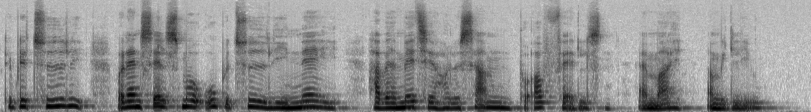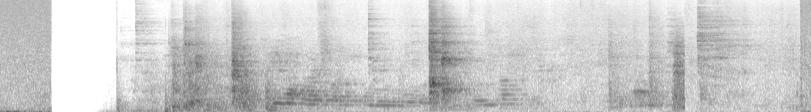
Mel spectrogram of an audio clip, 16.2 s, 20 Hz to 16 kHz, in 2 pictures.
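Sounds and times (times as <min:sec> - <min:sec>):
speech: 0:00.1 - 0:07.7
dishes and cutlery clattering and clinking in a sink: 0:09.3 - 0:13.2, 0:14.2 - 0:15.8.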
